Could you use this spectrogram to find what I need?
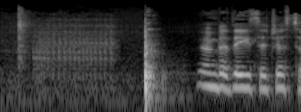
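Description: A glass bowl is set down on a wooden table with a knock.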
